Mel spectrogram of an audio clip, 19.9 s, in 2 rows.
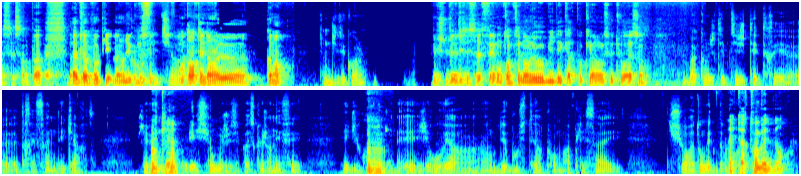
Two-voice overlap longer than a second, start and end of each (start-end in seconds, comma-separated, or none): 0.5-2.8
